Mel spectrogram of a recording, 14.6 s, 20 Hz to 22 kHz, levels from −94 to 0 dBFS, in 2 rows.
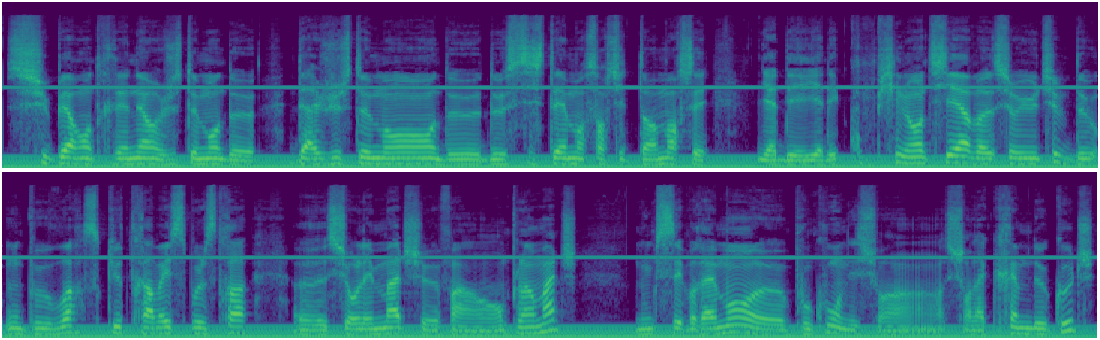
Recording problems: electrical hum; noticeable; throughout; 60 Hz, 15 dB below the speech
high-pitched whine; noticeable; throughout; 2.5 kHz, 15 dB below the speech

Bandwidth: 15.5 kHz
